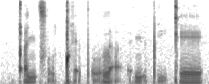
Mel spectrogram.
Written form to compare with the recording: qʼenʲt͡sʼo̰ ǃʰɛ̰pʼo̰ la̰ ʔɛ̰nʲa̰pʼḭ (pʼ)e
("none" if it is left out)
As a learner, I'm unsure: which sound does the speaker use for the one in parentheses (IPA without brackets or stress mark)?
kʼ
